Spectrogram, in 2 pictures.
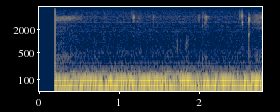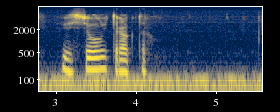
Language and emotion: Russian, neutral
